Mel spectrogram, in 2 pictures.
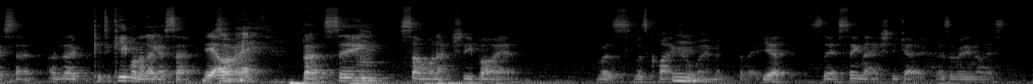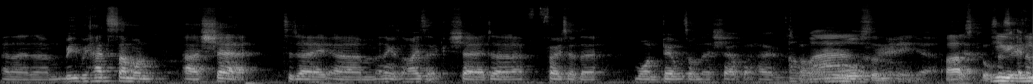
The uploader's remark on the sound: live from the 'Made in Brunel Final Showcase'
